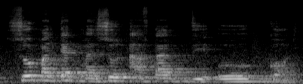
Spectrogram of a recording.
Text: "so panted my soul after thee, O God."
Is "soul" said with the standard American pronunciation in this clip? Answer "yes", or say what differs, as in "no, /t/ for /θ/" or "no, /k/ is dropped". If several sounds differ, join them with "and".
no, /n/ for /l/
